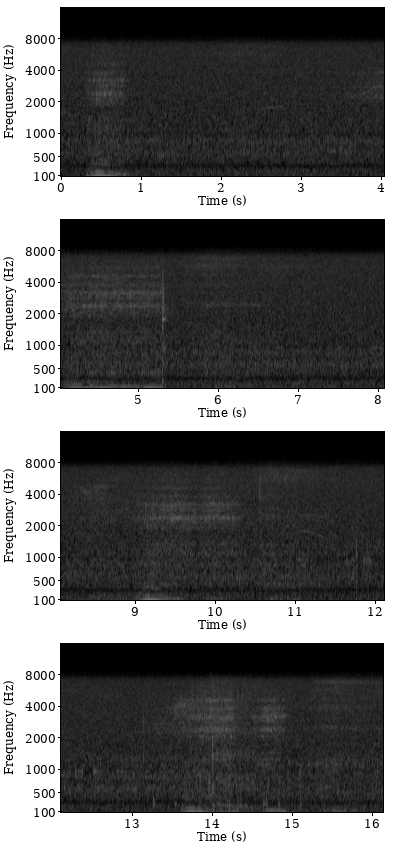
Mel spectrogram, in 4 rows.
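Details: Female Mastiff dog snoring during sleep: deep, rumbling snores about every four to five seconds, about 13 a minute, over steady room hiss.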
